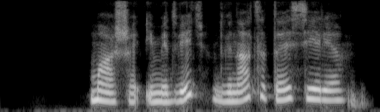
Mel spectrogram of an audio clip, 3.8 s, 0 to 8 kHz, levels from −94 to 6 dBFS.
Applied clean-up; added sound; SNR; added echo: neural mask model Resemble Enhance denoiser.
